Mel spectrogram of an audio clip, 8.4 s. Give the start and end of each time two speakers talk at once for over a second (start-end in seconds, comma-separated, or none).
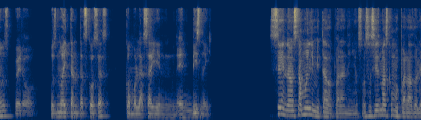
none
